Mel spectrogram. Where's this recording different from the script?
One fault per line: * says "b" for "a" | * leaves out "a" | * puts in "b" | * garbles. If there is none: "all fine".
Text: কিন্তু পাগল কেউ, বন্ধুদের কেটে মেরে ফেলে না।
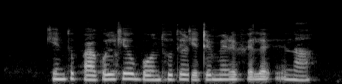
all fine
